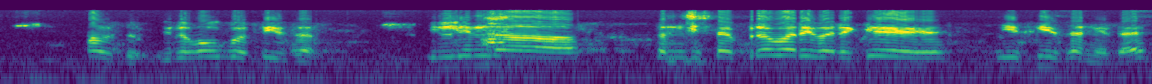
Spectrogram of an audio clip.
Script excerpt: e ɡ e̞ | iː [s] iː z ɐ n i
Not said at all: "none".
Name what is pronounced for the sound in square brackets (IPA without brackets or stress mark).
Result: s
